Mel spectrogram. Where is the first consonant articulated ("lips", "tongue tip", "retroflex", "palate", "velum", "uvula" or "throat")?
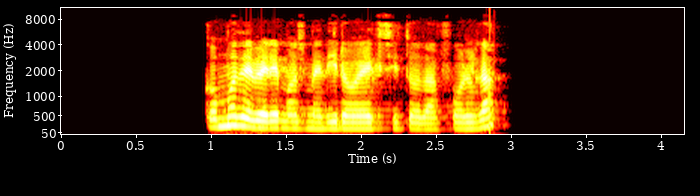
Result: velum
